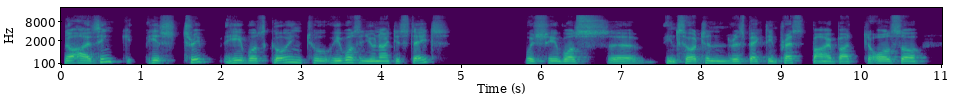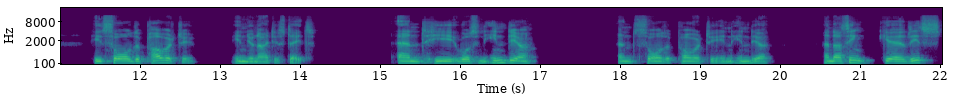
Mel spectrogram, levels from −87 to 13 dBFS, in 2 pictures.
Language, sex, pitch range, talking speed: English, male, 125-155 Hz, 135 wpm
